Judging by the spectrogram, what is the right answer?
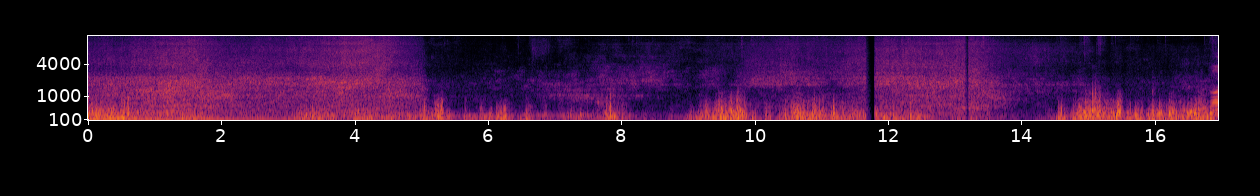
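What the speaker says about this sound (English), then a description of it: "I think it's just the wind because the other one's also acting a little awkward." Heavy wind buffets the microphone outdoors near a bridge, a steady loud rumble that dips briefly and returns, with traffic noise in the background.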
